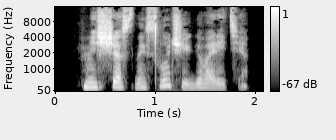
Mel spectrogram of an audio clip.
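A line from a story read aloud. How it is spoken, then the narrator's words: Muttered. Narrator (Russian): пробормотал он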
